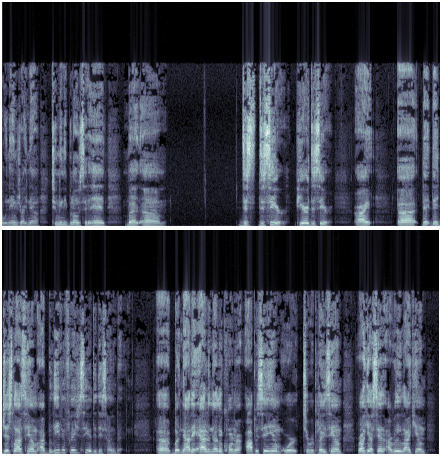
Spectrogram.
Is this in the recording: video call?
no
